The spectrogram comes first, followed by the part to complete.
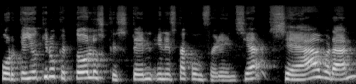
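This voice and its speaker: A woman with an unremarkable speaking voice, moderate pace and ordinary pitch variation. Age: 30s. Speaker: motivational speaker and content creator. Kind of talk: online talk.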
